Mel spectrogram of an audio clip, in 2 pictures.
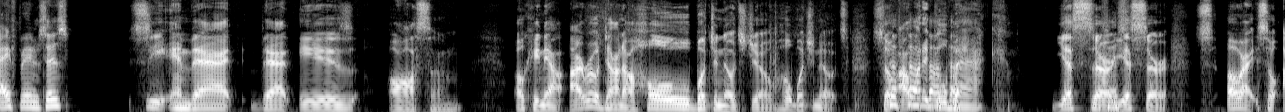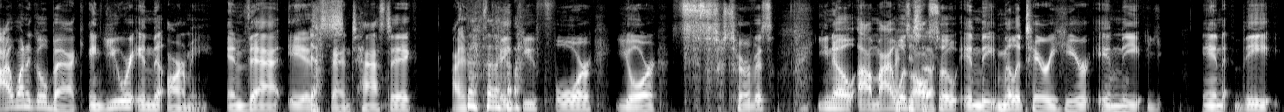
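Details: Adult male speaker; conversational speech.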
